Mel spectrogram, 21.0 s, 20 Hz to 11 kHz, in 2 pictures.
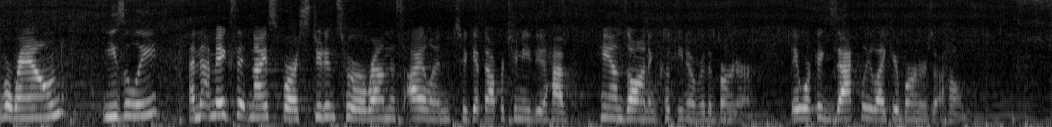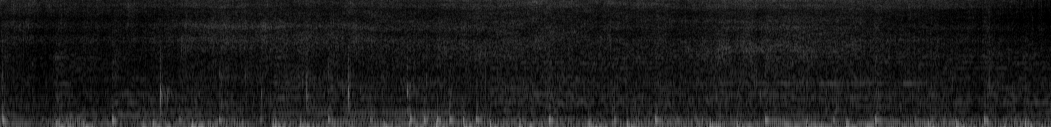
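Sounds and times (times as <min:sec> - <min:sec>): burger sizzling in skillet: 0:00.0 - 0:21.0
utensil clicking against pan: 0:12.0 - 0:15.4.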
